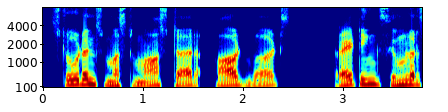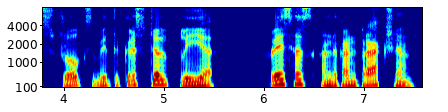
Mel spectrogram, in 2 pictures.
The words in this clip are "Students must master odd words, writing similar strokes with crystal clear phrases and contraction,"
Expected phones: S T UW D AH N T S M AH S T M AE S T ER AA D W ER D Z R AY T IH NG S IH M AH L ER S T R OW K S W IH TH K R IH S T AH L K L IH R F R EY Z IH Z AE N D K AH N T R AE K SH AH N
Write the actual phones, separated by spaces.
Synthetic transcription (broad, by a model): S T UW D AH N T S M AH S T M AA S T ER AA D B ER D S R AY T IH NG S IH M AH L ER S T R OW K S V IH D K R IH S T AH L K L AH R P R EY S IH S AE N D K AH N T R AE K SH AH N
